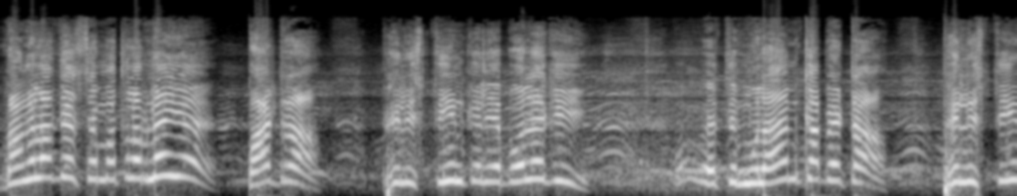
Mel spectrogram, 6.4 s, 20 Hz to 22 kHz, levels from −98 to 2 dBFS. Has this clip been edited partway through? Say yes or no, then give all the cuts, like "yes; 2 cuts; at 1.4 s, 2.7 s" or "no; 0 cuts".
yes; 1 cut; at 1.4 s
